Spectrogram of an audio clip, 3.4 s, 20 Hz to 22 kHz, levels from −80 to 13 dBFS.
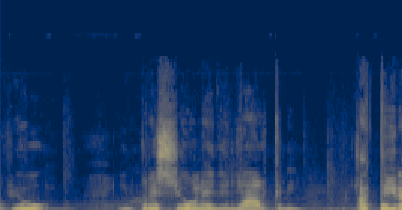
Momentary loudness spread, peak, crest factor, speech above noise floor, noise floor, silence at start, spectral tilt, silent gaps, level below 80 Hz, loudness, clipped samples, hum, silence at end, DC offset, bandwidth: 16 LU; -2 dBFS; 18 dB; 29 dB; -47 dBFS; 0 s; -5.5 dB/octave; none; -40 dBFS; -20 LUFS; under 0.1%; none; 0 s; under 0.1%; 15 kHz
